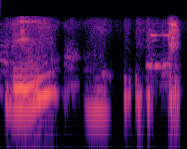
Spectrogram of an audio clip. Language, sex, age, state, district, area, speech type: Bodo, male, 45-60, Assam, Udalguri, urban, conversation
